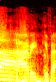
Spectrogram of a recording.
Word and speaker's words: Arequipa: Oh, it was Arequipa. – Arequipa.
